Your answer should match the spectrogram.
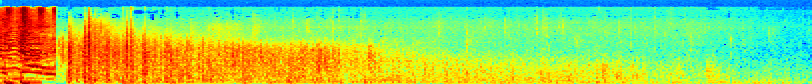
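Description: Hip hop music cuts off about half a second in, then a rumbling, crackling noise like thunder and rain fades out slowly over the following seconds.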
